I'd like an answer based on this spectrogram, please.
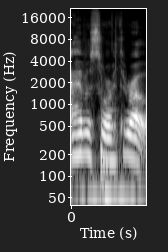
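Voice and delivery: ordinary talk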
